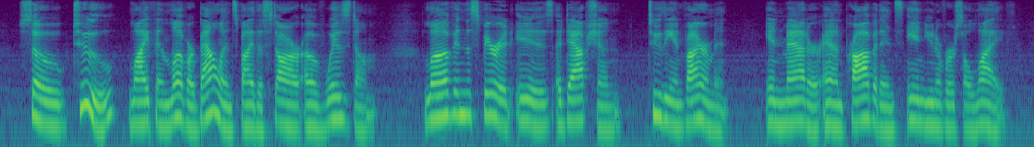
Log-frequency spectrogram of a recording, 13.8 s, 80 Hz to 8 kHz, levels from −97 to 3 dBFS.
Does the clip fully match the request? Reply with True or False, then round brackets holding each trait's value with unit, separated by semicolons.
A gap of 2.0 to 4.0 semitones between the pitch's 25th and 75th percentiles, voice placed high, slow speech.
False (3.5 semitones; 165 Hz; 120 wpm)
